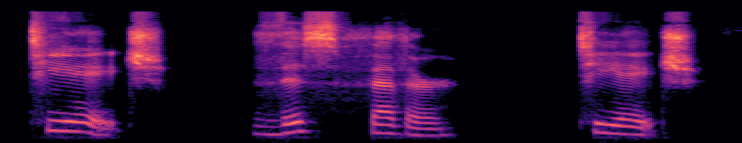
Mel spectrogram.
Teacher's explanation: You want to place your teeth on your tongue and gently push the air through with your voice.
